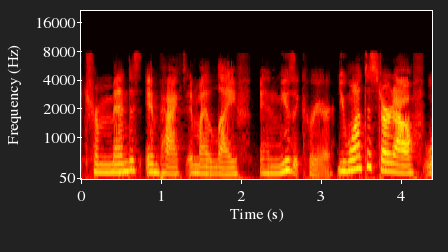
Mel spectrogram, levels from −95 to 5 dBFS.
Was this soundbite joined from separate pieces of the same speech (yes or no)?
no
